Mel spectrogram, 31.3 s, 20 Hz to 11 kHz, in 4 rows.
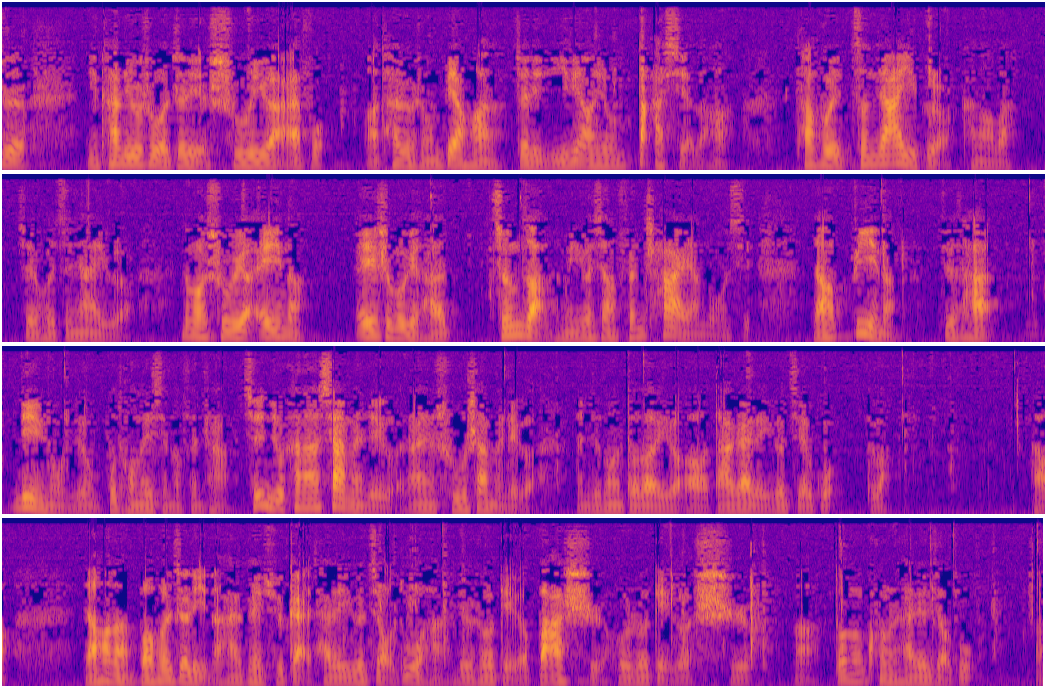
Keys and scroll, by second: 0.0 Caps_Lock, 1.8 f, 4.8 f, 7.0 f, 8.3 f, 9.6 a, 20.4 f, 26.2 8, 26.8 Return, 28.4 1, 29.0-30.6 Return, 30.6 ctrl+z.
